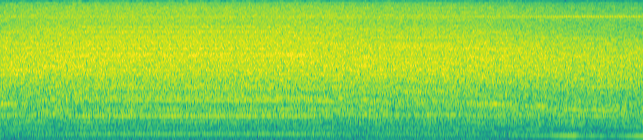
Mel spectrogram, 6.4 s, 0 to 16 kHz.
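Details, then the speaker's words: 2x72 belt grinder motor run through a VFD on 220V: steady even belt hiss over smooth motor hum, no knocks or wobble, minimal vibration; normal running. "it's running pretty good and I'm happy"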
